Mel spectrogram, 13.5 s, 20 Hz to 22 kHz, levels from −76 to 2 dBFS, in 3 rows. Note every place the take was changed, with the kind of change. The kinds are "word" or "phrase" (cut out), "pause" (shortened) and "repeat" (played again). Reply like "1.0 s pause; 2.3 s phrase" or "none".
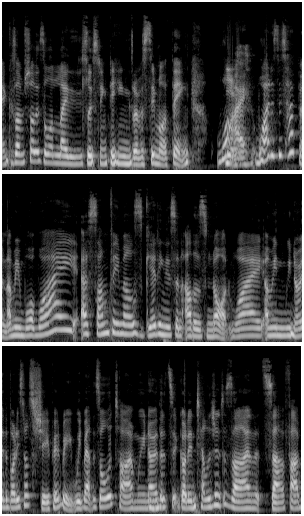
2.0 s word; 10.2 s word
